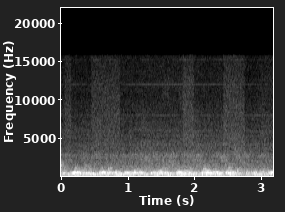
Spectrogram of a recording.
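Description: A rapid, rhythmic whooshing fetal heartbeat of a baby at five months of pregnancy on an ultrasound doppler, a steady swishing pulse pumping quickly and loudly over a constant muffled rumble, with no talking.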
